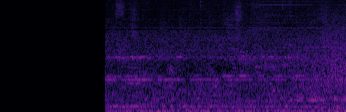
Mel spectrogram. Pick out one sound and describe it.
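A starship's engines hum steadily.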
